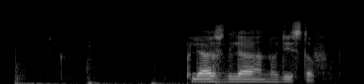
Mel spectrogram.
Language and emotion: Russian, neutral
